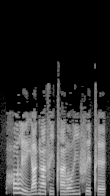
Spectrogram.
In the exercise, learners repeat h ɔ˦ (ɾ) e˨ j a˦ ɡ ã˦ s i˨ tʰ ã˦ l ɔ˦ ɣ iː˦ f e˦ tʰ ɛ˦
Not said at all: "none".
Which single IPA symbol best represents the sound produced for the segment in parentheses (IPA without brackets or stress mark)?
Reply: l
